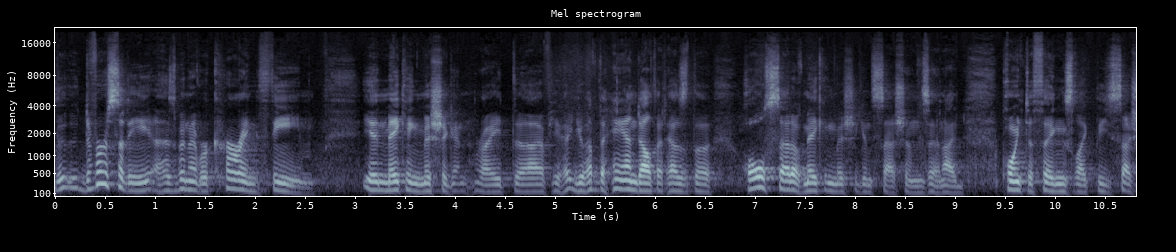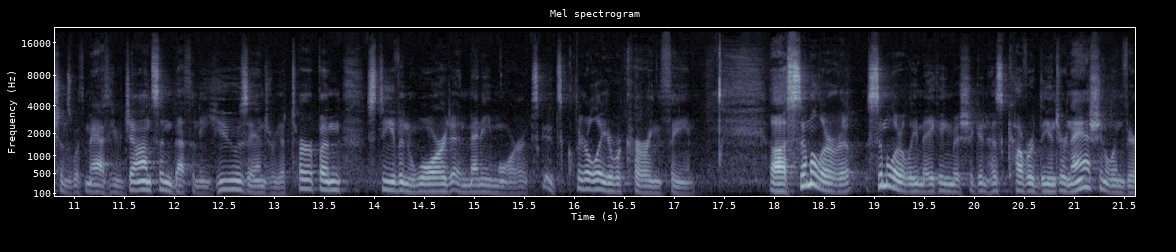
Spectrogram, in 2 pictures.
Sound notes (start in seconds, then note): none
